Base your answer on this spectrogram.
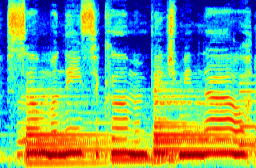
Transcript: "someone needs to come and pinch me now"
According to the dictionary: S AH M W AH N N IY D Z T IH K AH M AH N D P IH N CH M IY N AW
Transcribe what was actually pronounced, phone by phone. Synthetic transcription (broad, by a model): S AH M W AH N N IY D Z T IH K AH M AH N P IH N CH M IY N AW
